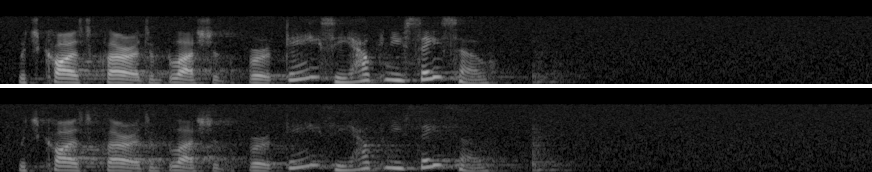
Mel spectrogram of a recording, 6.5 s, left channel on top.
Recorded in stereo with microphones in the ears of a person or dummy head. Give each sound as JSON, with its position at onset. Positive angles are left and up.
{"t": 0.1, "sound": "a woman speaking", "side_deg": 35, "distance_m": 0.7}
{"t": 2.1, "sound": "a woman speaking", "side_deg": 50, "distance_m": 0.6}
{"t": 4.0, "sound": "a snare drum", "side_deg": -55, "distance_m": 4.5}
